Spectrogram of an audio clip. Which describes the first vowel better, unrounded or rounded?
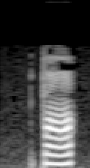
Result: rounded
